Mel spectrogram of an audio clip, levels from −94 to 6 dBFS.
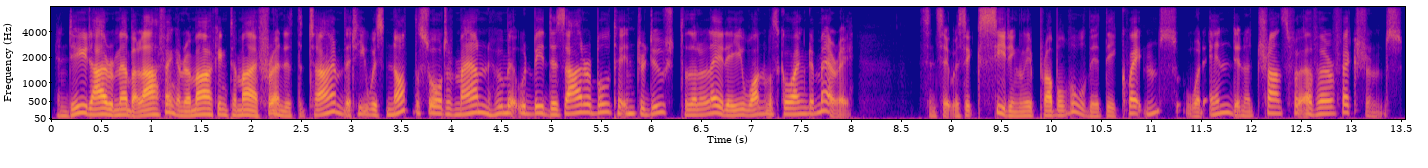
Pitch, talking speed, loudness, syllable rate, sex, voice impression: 150 Hz, 225 wpm, -21 LUFS, 6.2 syllables/s, male, masculine, adult-like, cool, sincere, slightly calm, slightly friendly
